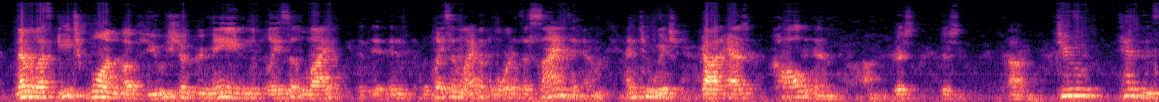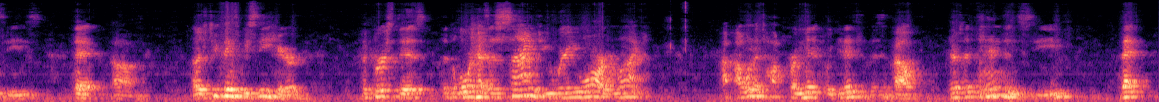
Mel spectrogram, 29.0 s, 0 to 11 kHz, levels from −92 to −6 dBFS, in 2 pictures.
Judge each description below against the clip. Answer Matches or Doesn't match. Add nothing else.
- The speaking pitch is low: Doesn't match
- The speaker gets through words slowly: Doesn't match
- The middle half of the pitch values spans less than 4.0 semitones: Doesn't match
